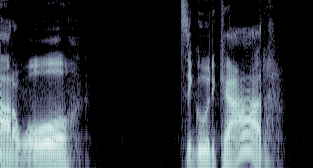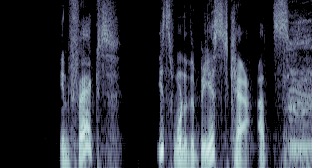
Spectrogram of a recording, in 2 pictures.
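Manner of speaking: put-on New Zealand accent, tired and exasperated. Retelling how James answered when handed an Art of War card, New Zealand accent. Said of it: "your attempt at the New Zealand accent".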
